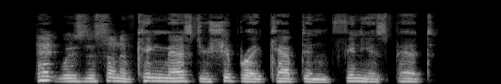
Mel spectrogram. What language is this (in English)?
English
